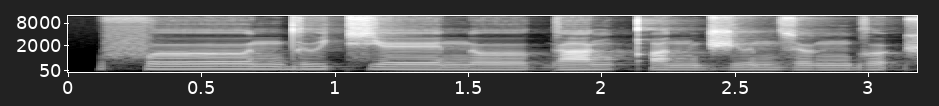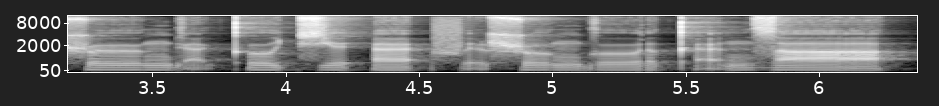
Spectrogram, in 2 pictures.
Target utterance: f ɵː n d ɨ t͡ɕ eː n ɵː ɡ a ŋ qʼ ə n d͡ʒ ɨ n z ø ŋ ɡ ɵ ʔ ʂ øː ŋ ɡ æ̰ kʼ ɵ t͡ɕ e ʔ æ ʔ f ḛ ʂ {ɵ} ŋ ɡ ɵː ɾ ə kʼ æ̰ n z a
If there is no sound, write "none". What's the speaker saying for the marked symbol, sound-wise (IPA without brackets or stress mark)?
ɵ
